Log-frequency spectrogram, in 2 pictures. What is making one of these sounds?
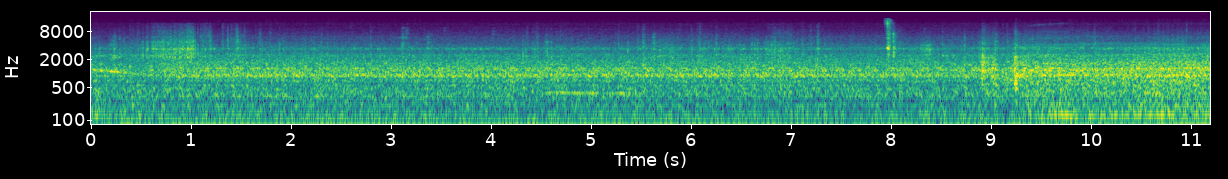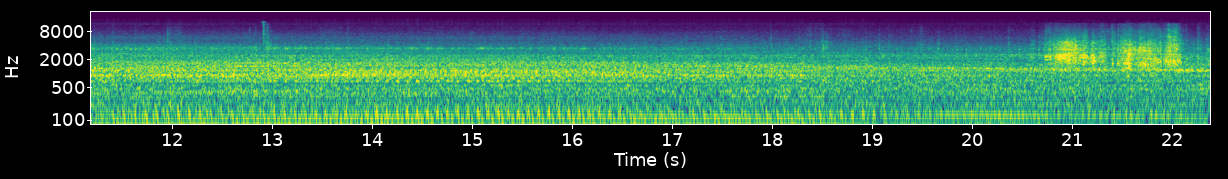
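A truck's diesel engine rumbles steadily and shifts gear.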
